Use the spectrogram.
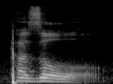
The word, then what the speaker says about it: puzzle: puzzle no l e it shows us the e is silent we just close on the l sound and we say puzzle kill that e crossed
